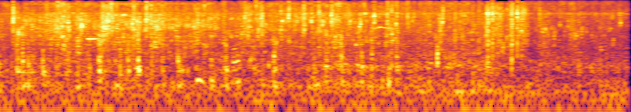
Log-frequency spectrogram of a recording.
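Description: Water and dozens of turtle hatchlings pouring out of a tipped metal basin onto wet sand: a splashing trickle with many small clicks and taps, loudest in the first couple of seconds.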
